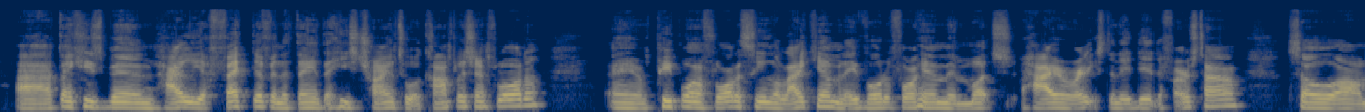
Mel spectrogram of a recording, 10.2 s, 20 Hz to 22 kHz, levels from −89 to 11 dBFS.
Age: 20-39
